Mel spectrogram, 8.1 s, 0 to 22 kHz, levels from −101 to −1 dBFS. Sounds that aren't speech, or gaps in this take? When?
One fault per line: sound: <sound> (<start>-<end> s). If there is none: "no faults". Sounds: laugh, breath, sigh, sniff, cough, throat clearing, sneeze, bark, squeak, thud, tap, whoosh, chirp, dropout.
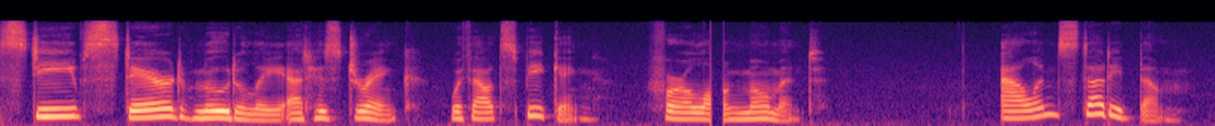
sound: dropout (4.7-4.8 s)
